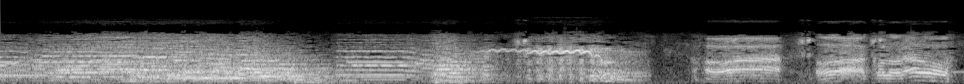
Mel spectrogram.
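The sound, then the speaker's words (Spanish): Horse neighing loudly in long, shaking whinnies, with people talking and laughing over it. “quieto, quieto, quieto, quieto, caballito. Está chulo el animal.”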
